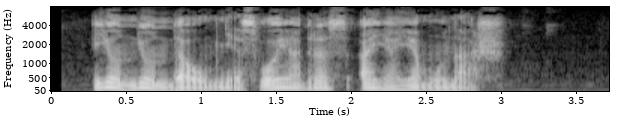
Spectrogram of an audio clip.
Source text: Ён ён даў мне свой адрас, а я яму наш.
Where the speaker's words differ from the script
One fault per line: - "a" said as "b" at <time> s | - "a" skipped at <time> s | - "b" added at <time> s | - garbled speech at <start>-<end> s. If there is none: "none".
none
